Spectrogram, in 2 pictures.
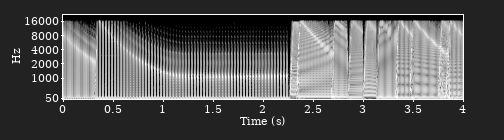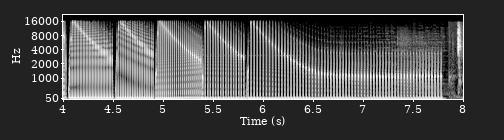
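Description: Korg Prologue analog synthesizer playing a funky bass line on a patch of two sawtooth waves through its resonant analog filter with drive on. The filter envelope makes each note open bright and quickly sweep down to a mellower sustained tone. A long held note gives way to a quick run of short notes, then longer notes that cut off just before the end.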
